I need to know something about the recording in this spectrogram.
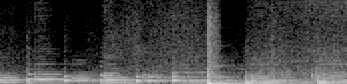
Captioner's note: thud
